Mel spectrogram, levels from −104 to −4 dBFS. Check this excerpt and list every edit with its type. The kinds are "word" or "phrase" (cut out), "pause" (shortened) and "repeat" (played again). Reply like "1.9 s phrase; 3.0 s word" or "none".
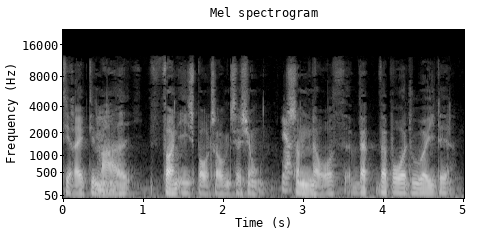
none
